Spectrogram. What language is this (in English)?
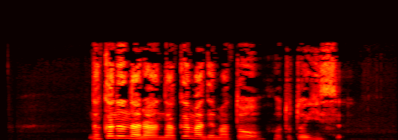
Japanese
